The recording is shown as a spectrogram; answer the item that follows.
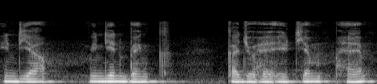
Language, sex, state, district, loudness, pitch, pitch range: Hindi, male, Himachal Pradesh, Shimla, -14 LUFS, 125 Hz, 120-130 Hz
